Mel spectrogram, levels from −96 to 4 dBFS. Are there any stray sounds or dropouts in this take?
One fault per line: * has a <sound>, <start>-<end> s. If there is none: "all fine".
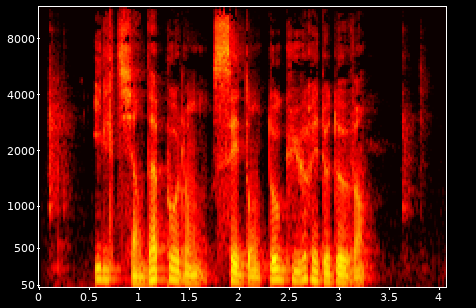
all fine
